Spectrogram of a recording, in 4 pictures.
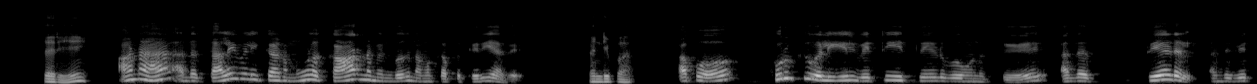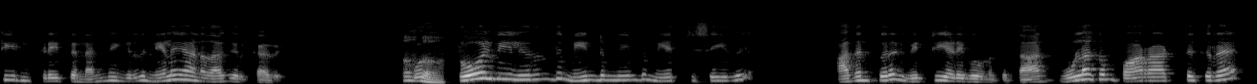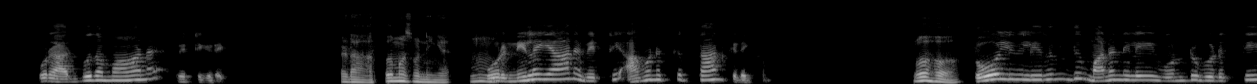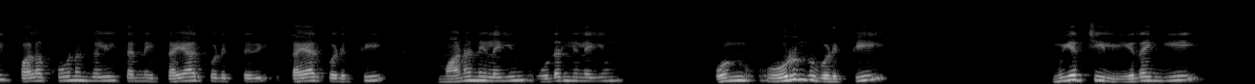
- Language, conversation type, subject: Tamil, podcast, தோல்வியால் மனநிலையை எப்படி பராமரிக்கலாம்?
- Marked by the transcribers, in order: other background noise; "தயார்படுத்தி-" said as "தயார்படுத்ததி"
